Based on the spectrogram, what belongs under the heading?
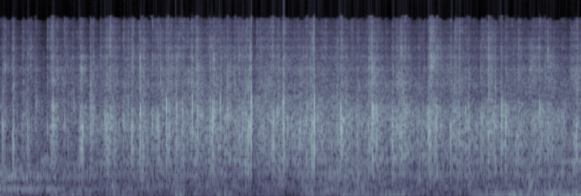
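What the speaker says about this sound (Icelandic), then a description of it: "við gefum það gott klapp" Spectators at an Icelandic horse show applaud five horses with sustained, even clapping, a steady crowd wash with faint voices underneath.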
